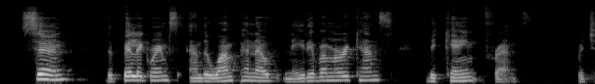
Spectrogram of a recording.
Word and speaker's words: Wampanoag: Son, the pilgrims and the Wampang. Wampanoag.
